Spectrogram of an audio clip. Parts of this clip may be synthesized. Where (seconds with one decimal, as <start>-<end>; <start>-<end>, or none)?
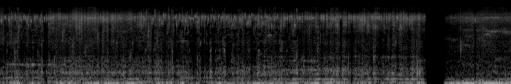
0.5-1.4; 3.0-5.1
